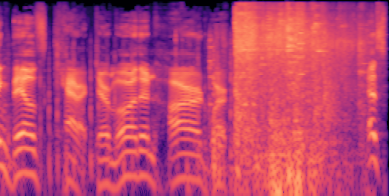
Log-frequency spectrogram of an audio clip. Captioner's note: objects crash and shatter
